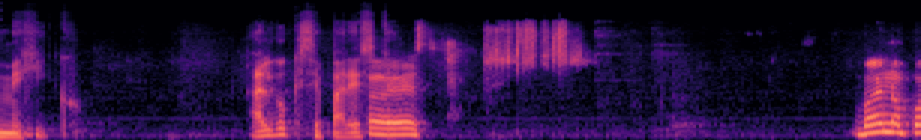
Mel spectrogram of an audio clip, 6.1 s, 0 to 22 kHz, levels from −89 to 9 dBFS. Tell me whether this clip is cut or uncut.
uncut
